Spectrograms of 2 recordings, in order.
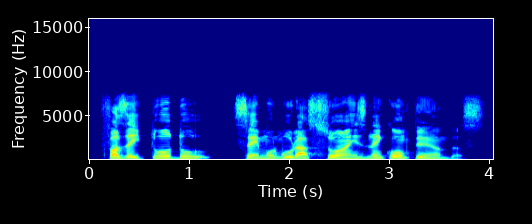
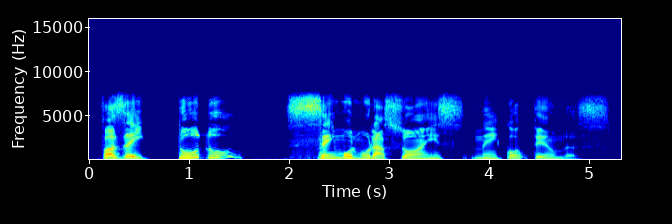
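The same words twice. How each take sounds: First: It is read a bit faster. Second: It is read very slowly.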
